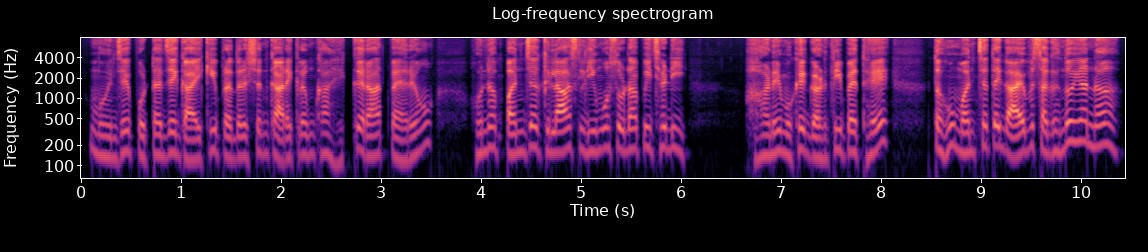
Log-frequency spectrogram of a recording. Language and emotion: Sindhi, fearful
